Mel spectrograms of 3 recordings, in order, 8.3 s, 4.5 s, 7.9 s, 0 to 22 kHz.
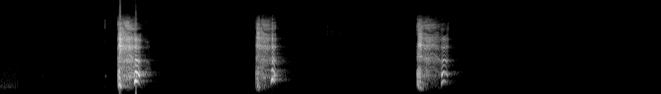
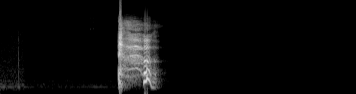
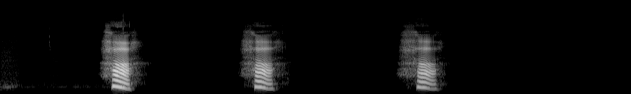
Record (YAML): three_cough_length: 8.3 s
three_cough_amplitude: 26028
three_cough_signal_mean_std_ratio: 0.21
cough_length: 4.5 s
cough_amplitude: 26028
cough_signal_mean_std_ratio: 0.21
exhalation_length: 7.9 s
exhalation_amplitude: 25219
exhalation_signal_mean_std_ratio: 0.2
survey_phase: beta (2021-08-13 to 2022-03-07)
age: 45-64
gender: Female
wearing_mask: 'No'
symptom_none: true
smoker_status: Never smoked
respiratory_condition_asthma: false
respiratory_condition_other: false
recruitment_source: REACT
submission_delay: 3 days
covid_test_result: Negative
covid_test_method: RT-qPCR
influenza_a_test_result: Negative
influenza_b_test_result: Negative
